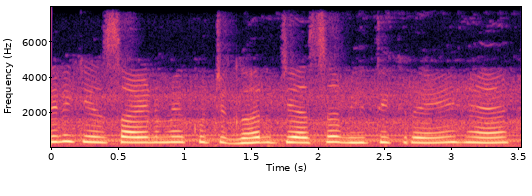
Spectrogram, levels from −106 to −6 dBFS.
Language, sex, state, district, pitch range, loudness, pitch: Hindi, female, Uttar Pradesh, Shamli, 285-310 Hz, -14 LUFS, 300 Hz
